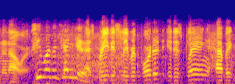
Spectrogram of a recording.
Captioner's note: radio Announcer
